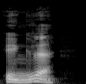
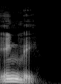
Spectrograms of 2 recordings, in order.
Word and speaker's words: Yngwie: Som ni kommer att märka uttalar jag inte hans namn helt konsekvent i denna ljudbok. Detta beror på att många i Sverige fortfarande säger Yngve även efter det att han har bytt namn till Yngwie, men lika många säger också Yngwie.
